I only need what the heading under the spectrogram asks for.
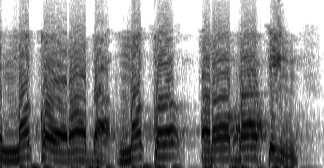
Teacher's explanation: قاف ساکن ہے اور قاف حروف قلقلہ میں سے, لہذا یہاں قلقلہ کریں گے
